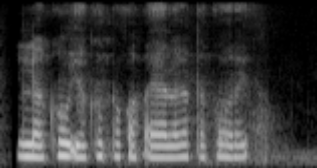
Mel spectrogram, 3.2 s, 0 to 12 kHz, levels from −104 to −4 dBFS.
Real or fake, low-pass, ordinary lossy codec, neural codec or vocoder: fake; 10.8 kHz; none; codec, 44.1 kHz, 7.8 kbps, Pupu-Codec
